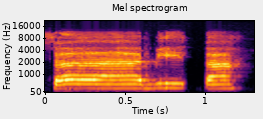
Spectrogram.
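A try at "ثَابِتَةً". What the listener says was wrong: Ada H-nya ya, Bu. Sabita.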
